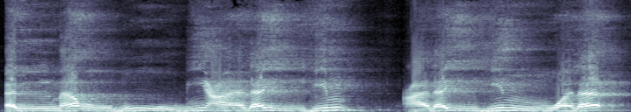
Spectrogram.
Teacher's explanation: Ini namanya izhar syafawi. Kita harus baca huruf mim itu dengan cara yang jelas, izhar.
